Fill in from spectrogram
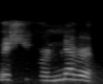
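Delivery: mock macho boasting. Imitating rematch challenger threatening his opponent, mock macho. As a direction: puff it up like a cocky challenger. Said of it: "comes out all macho and everything".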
